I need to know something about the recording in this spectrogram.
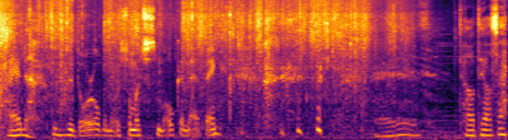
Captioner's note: laughs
